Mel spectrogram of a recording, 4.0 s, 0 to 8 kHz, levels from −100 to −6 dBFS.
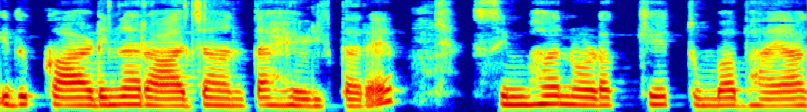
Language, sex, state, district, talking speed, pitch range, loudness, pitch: Kannada, female, Karnataka, Shimoga, 150 wpm, 190-215 Hz, -16 LUFS, 200 Hz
